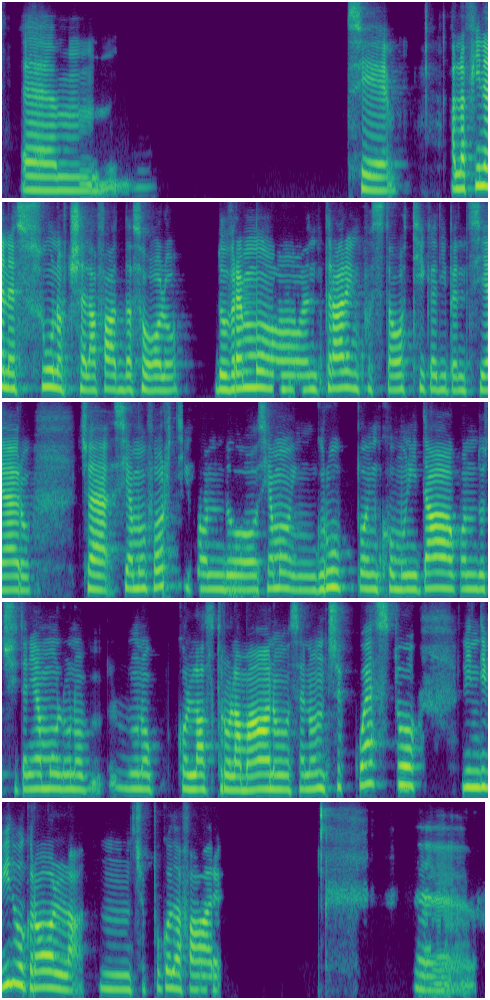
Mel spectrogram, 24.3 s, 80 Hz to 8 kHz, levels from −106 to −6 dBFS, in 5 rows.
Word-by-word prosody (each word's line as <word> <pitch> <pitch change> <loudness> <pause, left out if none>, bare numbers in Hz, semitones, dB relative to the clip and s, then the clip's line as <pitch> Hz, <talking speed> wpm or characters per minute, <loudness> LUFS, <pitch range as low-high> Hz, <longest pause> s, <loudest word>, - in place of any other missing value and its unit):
ehm 200 -1 -2 2.6
Sì, 230 - -2 0.8
alla 220 0 +3
fine 260 +3 +5
nessuno 230 +1 +1
ce 230 -1 0
la 200 -1 +2
fa 215 +1 +2
da 210 0 -3
solo. 200 -1 -2 0.2
Dovremmo, 225 +3 +4 0.3
entrare 230 +3 +3
in 225 - -3
questa 210 -2 -5
ottica 215 +1 -4
di 210 0 -5
pensiero 200 +1 -1 0.5
cioè 215 -3 +3
siamo 225 +2 -1
forti, 255 0 -4
quando 215 -1 -1
siamo 230 +2 -1
in 205 -1 -5
gruppo, 240 +2 -1
in 220 -1 -2
comunità, 220 +1 +3
quando 220 -1 -3
ci 220 -1 -6
teniamo 220 +1 -1
l'uno 220 -1 -2
mhmm, - - -15 0.3
l'uno 220 -1 -4 0.2
con 225 -2 -1
l'altro 215 0 +1
la 205 0 +5
mano, 215 +1 +6
se 220 +2 -7
non 225 +2 -1
c'è 250 +3 -7
questo, 285 -1 +1 0.4
l'individuo 250 +4 +3
crolla, 235 -4 +2
mhmm, 215 -2 -5
c'è 200 +1 -11
poco 235 +4 -4
da 225 -2 +1
fare. 210 -1 0 1.9
Eh. 205 - -6
220 Hz, 120 wpm, -26 LUFS, 210-235 Hz, 2.6 s, mano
